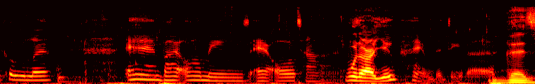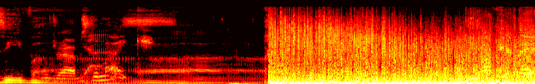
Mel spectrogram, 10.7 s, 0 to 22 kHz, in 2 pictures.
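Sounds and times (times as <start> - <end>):
speech: 0.0 - 7.3
loud explosion with crackling rumble: 7.3 - 10.7.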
